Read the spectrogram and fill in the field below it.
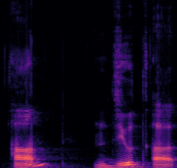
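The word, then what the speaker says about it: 앉아: তাহলে যেহেতু এই যে জিউটটা এখানে ইয়ংয়ের কাছাকাছি, জিউটটা উপরে যাবে, তাহলে কি হবে, আন জিউত যা, জিউটটা এখানে যে গেলে জিউতের উচ্চারণ হবে জ, তাহলে আনজা।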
